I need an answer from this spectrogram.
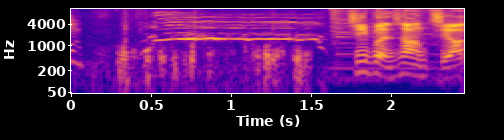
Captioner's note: scream!~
